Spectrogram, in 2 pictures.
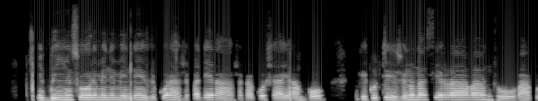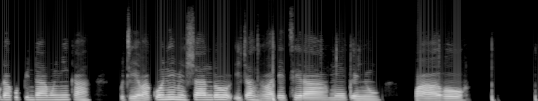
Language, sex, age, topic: Ndau, male, 50+, education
